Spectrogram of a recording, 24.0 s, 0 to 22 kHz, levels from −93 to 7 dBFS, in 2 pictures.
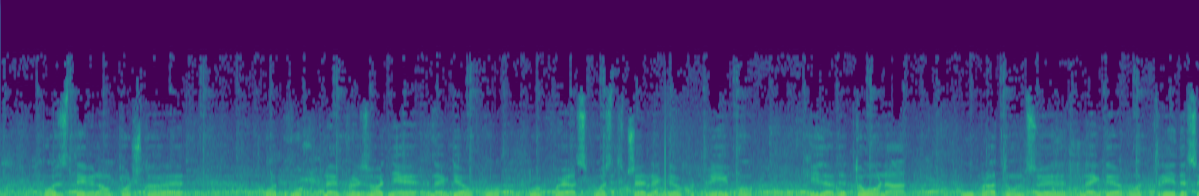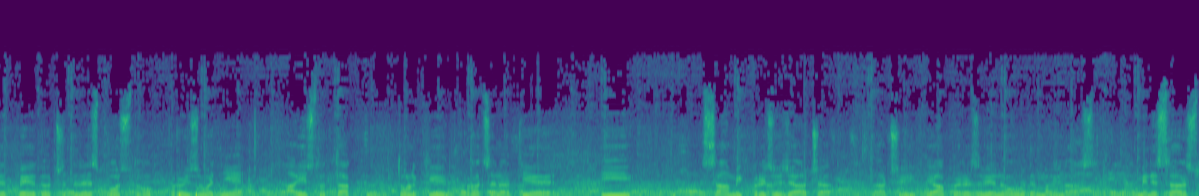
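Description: A loud pop hits at 6.65 to 6.68 s, a single sharp spike standing roughly 20 dB above the sound, which continues underneath. At 13.78 to 13.98 s come two more pops in quick succession, about 15 dB above the signal. A voltage step from a switch, plug or static discharge is the likely cause. On a waveform each pop is a tall, narrow spike, and on a spectrogram it is a thin vertical stripe across all frequencies.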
